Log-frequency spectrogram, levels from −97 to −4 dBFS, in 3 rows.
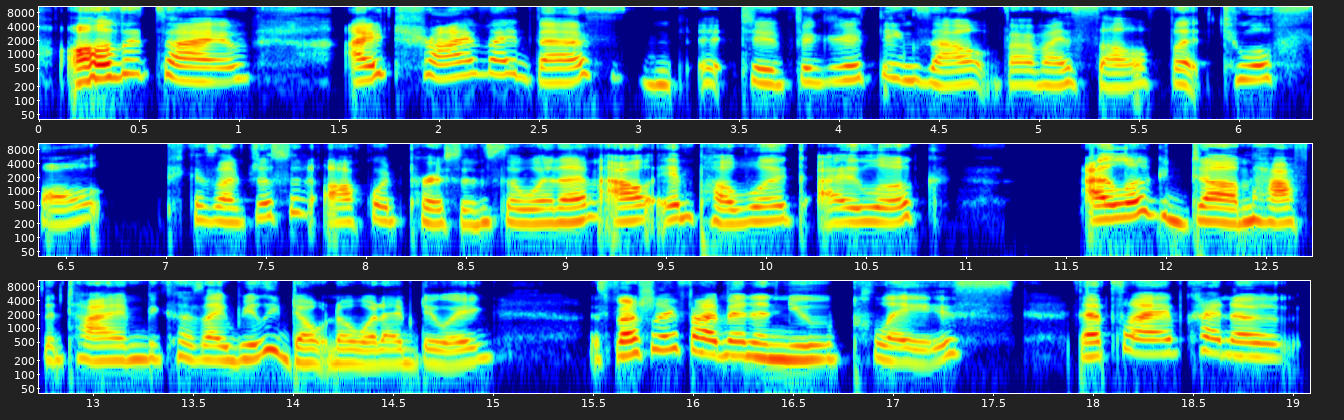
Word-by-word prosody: all 310 0 +10
the 385 +1 -3
time. 270 -3 +3 0.5
I - - +6
try 345 0 0
my 380 -1 -2
best 250 +6 +1 0.2
n 225 -1 -10
eh, 265 - -9
to 240 -4 -4
figure 260 +4 -5
things 285 -3 -10
out 220 0 -3
by 225 0 -6
myself, 215 -1 -6
but 235 - -2
to 290 0 -6
a 295 - +1
fault, 255 -5 -7 0.3
because 250 -2 -12
I'm 220 -1 -2
just 280 +6 -6
an 350 -1 -10
awkward 230 +1 -4
person, 200 -1 -3
so 215 -1 -6
when 210 +1 -2
I'm 230 +4 +3
out 235 +2 +3
in 260 +3 -1
public, 235 +3 -3
I 215 +1 -1
look 225 +4 -3 0.7
I 245 +1 +9
look 300 +6 +4
dumb 225 0 +4
half 215 -2 +2
the 205 - -12
time, 205 0 -1
because 225 0 -10
I 215 - +1
really 220 +12 -2
don't 185 -6 -4
know 180 -1 -5
what 170 0 -3
I'm 175 0 -6
doing, 175 +6 -6 0.5
especially 290 +7 +4
if 350 -1 -5
I'm 285 -4 +5
in 260 -1 +2
a 235 - +2
new 220 0 -2
place. 200 - -6 0.3
That's 250 +5 +4
why 285 -4 +5
I've 290 - -6
kinda 255 -8 -1
235 Hz, 180 wpm, -26 LUFS, 215-280 Hz, 0.7 s, all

